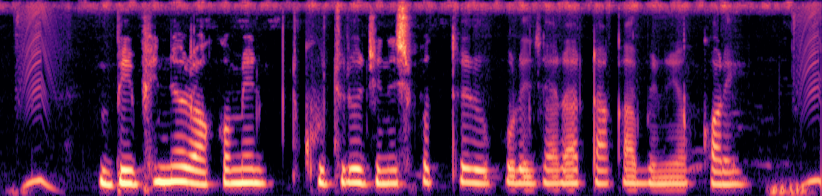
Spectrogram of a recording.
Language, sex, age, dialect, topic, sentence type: Bengali, female, 25-30, Northern/Varendri, banking, statement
